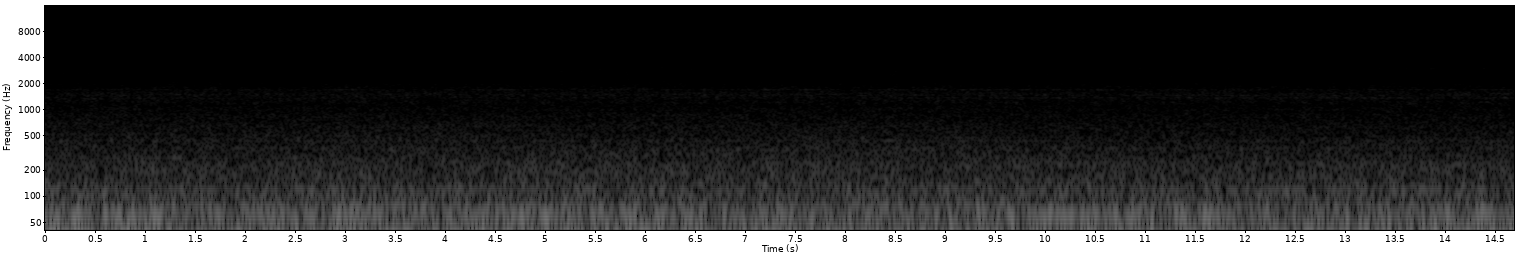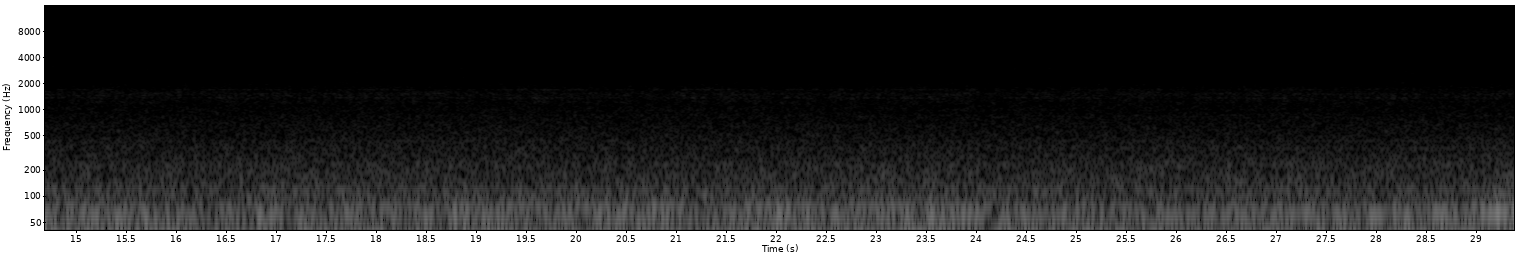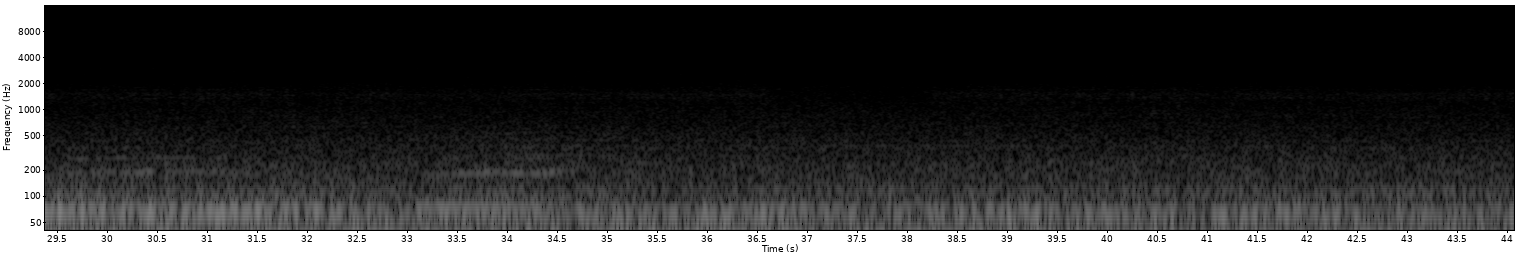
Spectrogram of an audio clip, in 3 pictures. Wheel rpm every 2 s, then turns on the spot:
0, 0, 0, 0, 0, 0, 0, 0, 0, 0, 0, 0, 0, 0, 0, 0, 0, 0, 0, 0, 0, 0.
none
